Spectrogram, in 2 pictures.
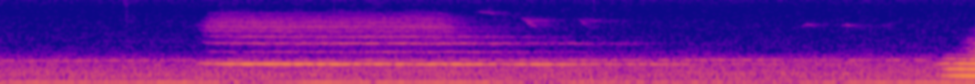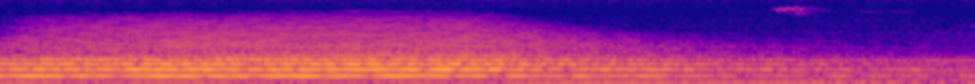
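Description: A train horn blows loudly twice in the distance.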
